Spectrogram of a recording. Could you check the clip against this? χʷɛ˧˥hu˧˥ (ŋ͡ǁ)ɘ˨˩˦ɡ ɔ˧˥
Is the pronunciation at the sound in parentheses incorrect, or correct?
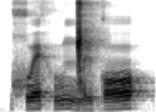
correct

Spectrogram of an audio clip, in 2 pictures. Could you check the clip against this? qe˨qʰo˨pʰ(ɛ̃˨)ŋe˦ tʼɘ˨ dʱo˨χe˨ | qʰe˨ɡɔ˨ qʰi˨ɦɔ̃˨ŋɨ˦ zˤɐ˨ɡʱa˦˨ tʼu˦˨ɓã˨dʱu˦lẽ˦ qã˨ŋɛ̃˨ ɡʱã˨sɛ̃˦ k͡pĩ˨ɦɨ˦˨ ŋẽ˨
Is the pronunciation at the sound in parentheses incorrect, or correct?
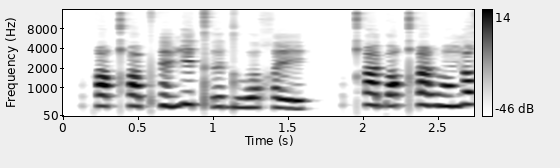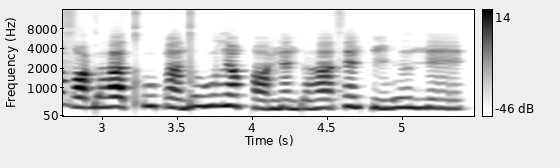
correct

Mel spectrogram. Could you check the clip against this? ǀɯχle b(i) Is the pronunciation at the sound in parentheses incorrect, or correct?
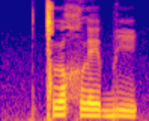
correct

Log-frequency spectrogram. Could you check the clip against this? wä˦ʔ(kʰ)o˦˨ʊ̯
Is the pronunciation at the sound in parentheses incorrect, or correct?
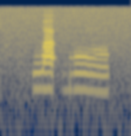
incorrect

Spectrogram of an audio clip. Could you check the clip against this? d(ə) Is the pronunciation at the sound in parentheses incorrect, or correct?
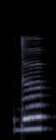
correct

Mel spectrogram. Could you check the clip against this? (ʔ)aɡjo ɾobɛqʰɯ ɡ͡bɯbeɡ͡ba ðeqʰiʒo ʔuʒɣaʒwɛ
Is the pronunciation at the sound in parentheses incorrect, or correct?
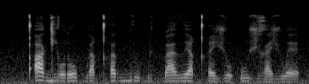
incorrect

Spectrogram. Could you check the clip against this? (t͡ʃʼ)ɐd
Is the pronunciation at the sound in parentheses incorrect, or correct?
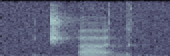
correct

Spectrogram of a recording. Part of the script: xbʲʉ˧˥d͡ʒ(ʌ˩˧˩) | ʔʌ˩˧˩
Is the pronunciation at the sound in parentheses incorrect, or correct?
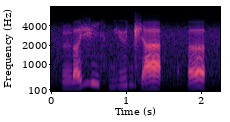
incorrect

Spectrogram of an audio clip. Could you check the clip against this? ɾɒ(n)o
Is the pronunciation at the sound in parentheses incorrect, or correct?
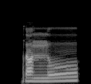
correct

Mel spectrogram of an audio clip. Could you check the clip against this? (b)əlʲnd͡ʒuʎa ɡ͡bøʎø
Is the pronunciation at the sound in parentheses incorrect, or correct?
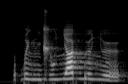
incorrect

